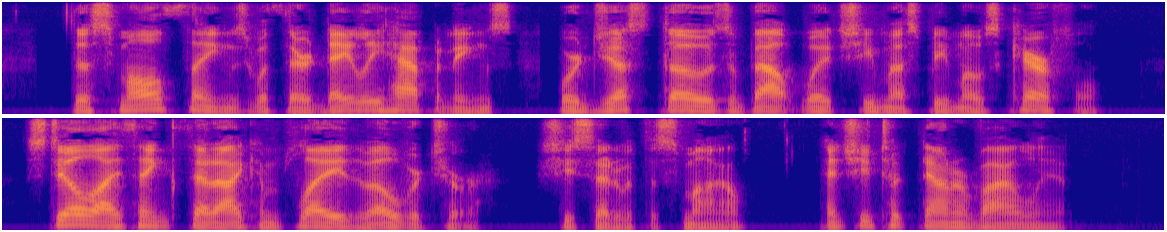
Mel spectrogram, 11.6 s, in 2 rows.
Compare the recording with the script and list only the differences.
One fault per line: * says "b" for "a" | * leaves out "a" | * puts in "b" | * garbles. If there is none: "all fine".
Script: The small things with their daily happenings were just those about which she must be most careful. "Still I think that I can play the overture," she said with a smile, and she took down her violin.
all fine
